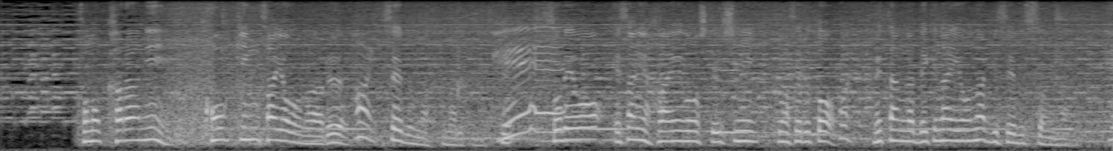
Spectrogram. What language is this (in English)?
Japanese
